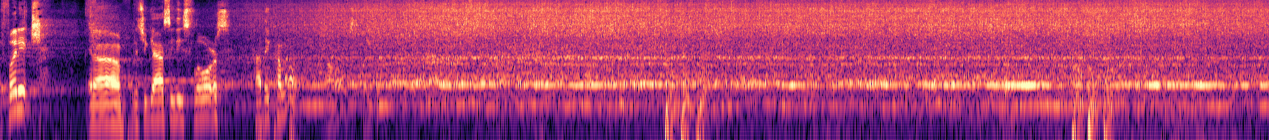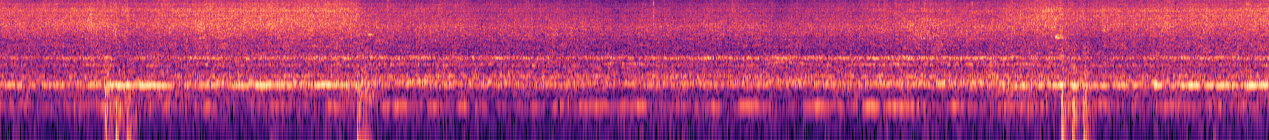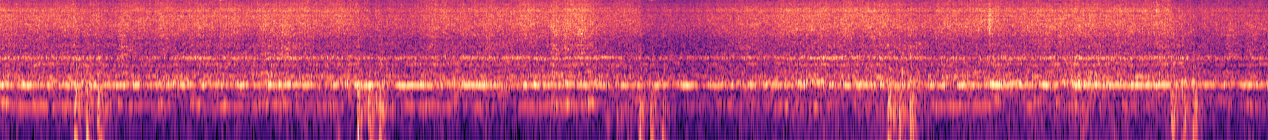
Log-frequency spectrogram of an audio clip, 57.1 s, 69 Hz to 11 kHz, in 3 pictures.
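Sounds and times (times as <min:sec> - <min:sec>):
floor sander on concrete: 0:01.2 - 0:57.0
low thumps: 0:16.0 - 0:17.1.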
